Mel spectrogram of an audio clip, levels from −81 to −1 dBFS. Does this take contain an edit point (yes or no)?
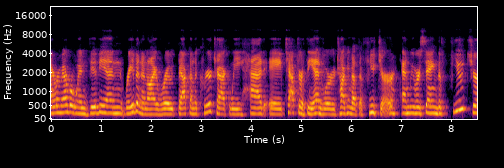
yes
